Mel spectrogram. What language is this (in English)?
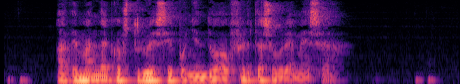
Galician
